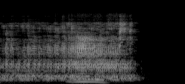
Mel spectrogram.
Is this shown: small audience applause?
no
